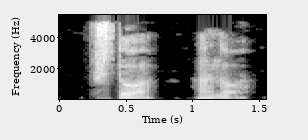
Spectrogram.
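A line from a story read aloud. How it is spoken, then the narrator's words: Hoarse rasp. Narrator (Russian): прохрипел я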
